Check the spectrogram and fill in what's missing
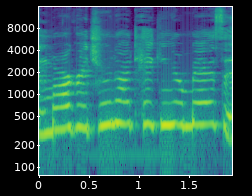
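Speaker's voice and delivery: high-pitched mock nurse reprimand; scolding nurse. Nurse scolding an old patient.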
